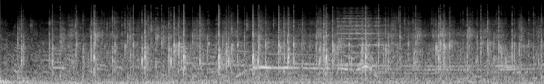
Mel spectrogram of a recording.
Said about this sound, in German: Ja, ihr könnt ruhig klatschen.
